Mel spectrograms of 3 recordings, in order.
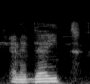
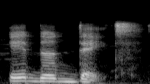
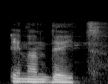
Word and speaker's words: inundate: parties of the Town say say it like this inate inate in in in you're missing one of the ends though in inundate none none inundate that's it very good in other words it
